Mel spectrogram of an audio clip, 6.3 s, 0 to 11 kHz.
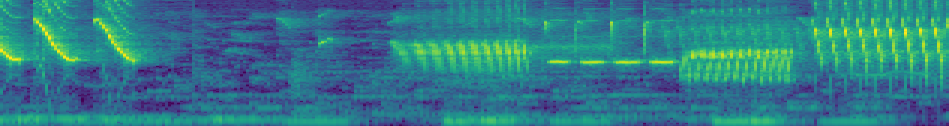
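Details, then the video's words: Canary singing a varied phrase: two descending whistles, long buzzy notes, a series of short repeated tones and a rapid closing trill, over a low hum. "Kicau Burung Kenari 132 II LUAR BIASA GACOR PANJANG"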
